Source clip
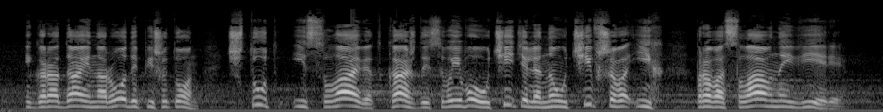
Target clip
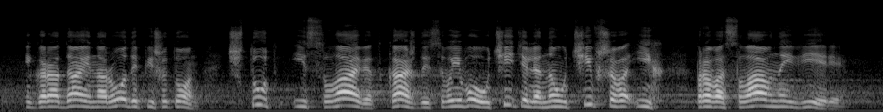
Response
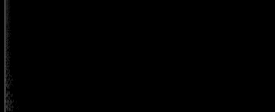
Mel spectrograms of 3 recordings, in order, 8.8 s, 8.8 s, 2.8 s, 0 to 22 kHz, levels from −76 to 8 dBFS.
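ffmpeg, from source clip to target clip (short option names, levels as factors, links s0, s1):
-filter_complex "[0:a]acrossover=split=200 2500:gain=0.178 1 0.0631[s0][s1][s2];[s0][s1][s2]amix=inputs=3:normalize=0,asplit=2[s3][s4];[1:a]atrim=start_sample=2205,asetrate=61740,aresample=44100[s5];[s4][s5]afir=irnorm=-1:irlink=0,volume=1.19[s6];[s3][s6]amix=inputs=2:normalize=0,volume=0.891"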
